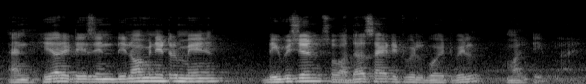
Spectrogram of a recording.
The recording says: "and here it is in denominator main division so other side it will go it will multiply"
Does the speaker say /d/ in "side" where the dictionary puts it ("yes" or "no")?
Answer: yes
